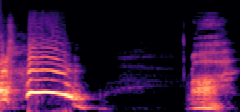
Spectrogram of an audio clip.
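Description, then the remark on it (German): A single loud sneeze: a drawn-out, voiced, rising-then-falling intake, a brief pause, then a sharp, noisy burst. “Ah, okay, aber jetzt muss ich niesen.”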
